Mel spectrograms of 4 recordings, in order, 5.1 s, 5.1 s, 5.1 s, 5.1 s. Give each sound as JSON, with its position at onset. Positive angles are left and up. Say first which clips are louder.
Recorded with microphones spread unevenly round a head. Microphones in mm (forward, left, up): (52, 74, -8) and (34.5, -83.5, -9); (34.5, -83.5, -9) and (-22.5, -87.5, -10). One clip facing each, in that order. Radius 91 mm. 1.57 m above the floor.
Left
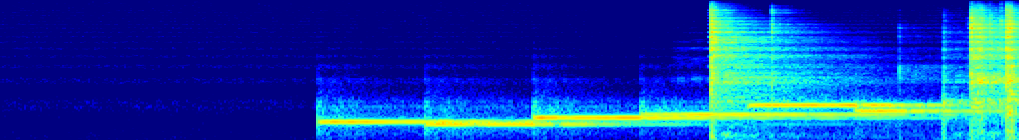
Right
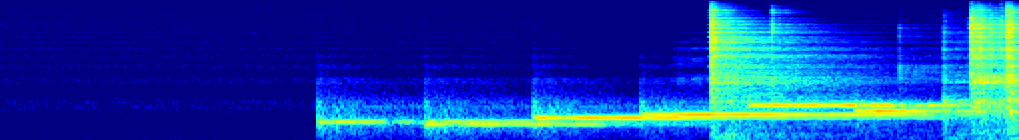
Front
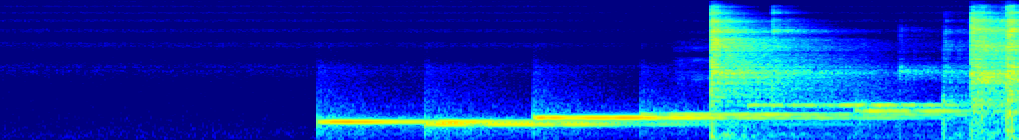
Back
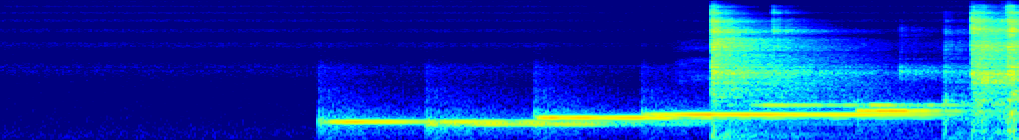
{"t": 1.6, "sound": "an alarm", "louder": "left 9 dB, front 3 dB", "azimuth_deg": 10, "distance_m": 3.0}
{"t": 3.5, "sound": "a camera shutter", "louder": "right 3 dB, back 6 dB", "azimuth_deg": 50, "distance_m": 1.0}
